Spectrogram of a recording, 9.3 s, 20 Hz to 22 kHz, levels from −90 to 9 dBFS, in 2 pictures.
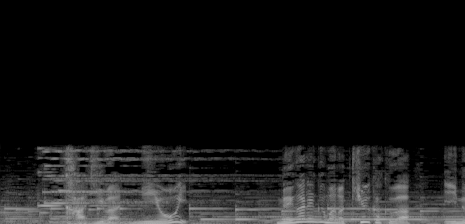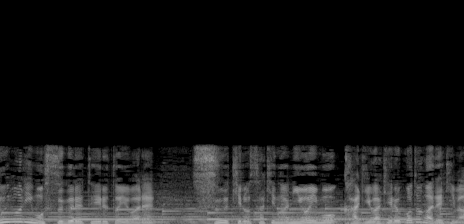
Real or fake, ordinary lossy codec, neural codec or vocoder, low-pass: real; none; none; none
